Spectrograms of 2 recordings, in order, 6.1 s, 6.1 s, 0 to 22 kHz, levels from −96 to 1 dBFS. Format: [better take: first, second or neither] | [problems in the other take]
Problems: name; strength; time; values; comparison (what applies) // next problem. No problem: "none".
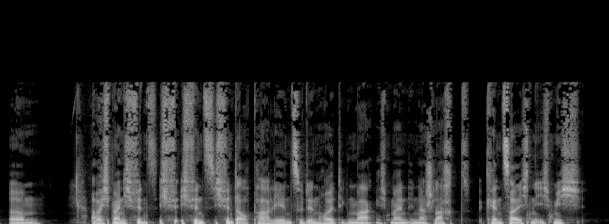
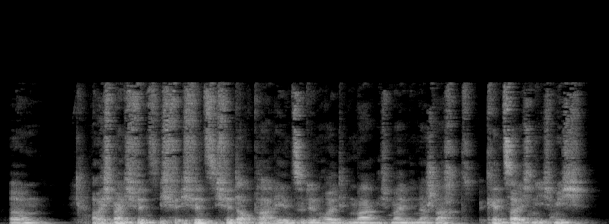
first | off-mic speech; far // room echo; very slight; dies away in 0.3 s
